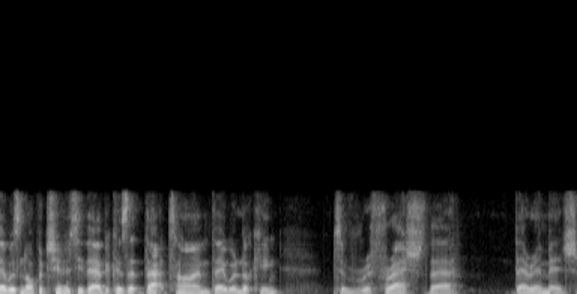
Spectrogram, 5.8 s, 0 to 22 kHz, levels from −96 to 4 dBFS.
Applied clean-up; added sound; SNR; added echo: none; none; none; none.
